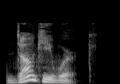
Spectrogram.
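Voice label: "donkeywork", British English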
